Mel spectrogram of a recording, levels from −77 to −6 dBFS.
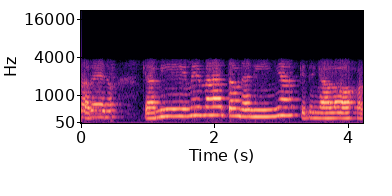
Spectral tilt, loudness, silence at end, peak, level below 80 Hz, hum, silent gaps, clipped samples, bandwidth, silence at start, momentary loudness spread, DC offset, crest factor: -4.5 dB/octave; -20 LUFS; 0 s; -6 dBFS; -58 dBFS; none; none; under 0.1%; 4 kHz; 0 s; 9 LU; 0.2%; 14 dB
